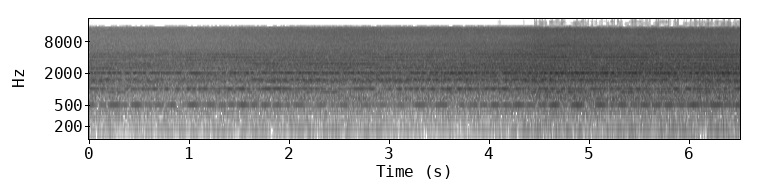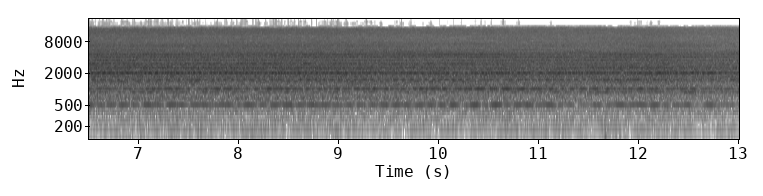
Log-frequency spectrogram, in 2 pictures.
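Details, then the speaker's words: Trash-picked Dell PowerEdge 1750 server after boot, doors closed, RAID setup underway: loud steady high-pitched roar from fans still pinned at full speed. "let's close the doors look at how much wind is blowing"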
